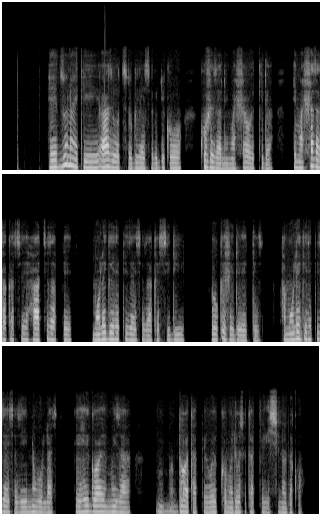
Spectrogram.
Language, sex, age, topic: Gamo, male, 18-24, government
